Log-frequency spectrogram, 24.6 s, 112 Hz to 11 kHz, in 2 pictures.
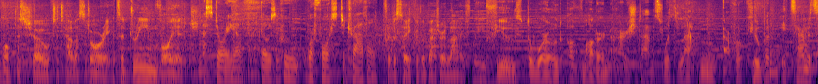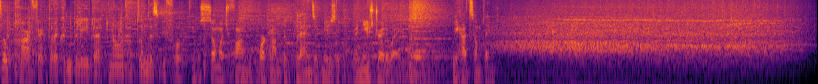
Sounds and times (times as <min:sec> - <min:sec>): Speech: 0:00.0 - 0:18.3, 0:19.0 - 0:19.7
Music: 0:00.0 - 0:24.4.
